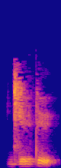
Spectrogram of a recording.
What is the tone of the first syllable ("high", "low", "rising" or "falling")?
low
